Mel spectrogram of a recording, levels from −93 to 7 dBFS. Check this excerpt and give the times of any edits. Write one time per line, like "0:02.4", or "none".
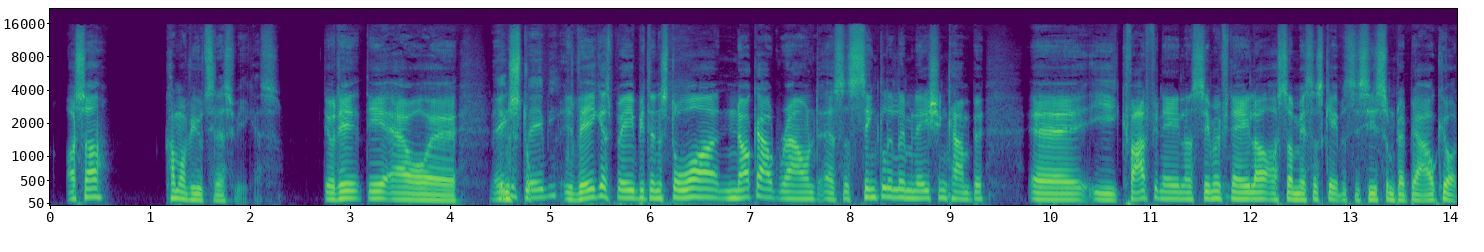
none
